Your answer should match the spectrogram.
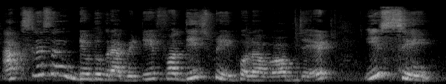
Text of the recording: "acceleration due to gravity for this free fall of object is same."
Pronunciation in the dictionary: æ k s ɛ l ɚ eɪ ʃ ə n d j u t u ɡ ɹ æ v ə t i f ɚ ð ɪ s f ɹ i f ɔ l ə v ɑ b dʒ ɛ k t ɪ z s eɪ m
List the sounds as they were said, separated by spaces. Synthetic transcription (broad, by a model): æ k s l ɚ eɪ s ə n d j u t u ɡ ɹ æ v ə t i f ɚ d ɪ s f ɹ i p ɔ l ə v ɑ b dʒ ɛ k t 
